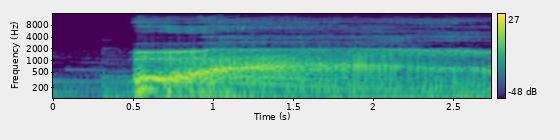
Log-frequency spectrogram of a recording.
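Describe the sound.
A person imitates a dinosaur roar: one long, loud, gravelly growl that starts abruptly, rises slightly in pitch, then holds rough and sustained for about two seconds.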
